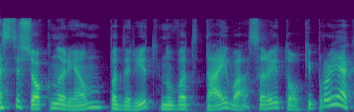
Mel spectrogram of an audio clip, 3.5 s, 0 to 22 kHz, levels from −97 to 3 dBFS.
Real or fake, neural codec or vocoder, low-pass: real; none; 10.8 kHz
